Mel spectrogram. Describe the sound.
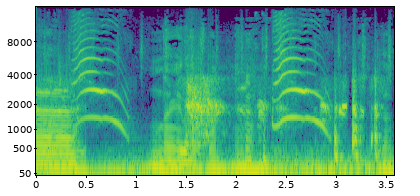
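A person imitates a cat as a clue to the movie Cats, with two loud, drawn-out, wavering meows separated by a brief strained vocal sound, with no other talking.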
